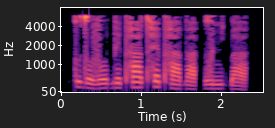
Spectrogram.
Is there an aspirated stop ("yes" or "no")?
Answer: yes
